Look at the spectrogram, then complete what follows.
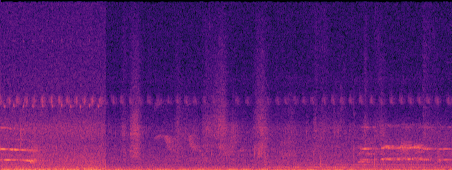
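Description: Two drawn-out, wavering animal calls, one at the start and one of about a second and a half near the end, with a few light clinks of a metal spoon against ceramic bowls between them.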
